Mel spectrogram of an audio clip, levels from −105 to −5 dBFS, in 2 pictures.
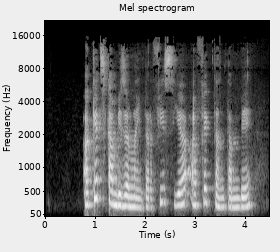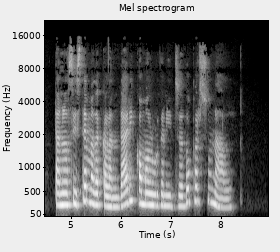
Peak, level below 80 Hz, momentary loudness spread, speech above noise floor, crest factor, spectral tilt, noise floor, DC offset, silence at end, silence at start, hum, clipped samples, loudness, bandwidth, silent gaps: -2 dBFS; -66 dBFS; 9 LU; 62 dB; 16 dB; -4.5 dB/octave; -79 dBFS; under 0.1%; 0.75 s; 0.75 s; none; under 0.1%; -17 LUFS; 15.5 kHz; none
